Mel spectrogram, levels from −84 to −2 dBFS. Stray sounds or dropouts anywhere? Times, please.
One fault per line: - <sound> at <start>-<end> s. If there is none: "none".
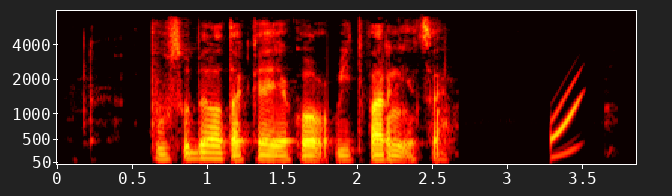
- chirp at 3.3-3.5 s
